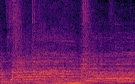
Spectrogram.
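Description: Church choir singing a gospel song over accompaniment, with a light beat striking about once a second.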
